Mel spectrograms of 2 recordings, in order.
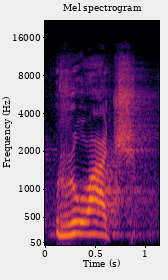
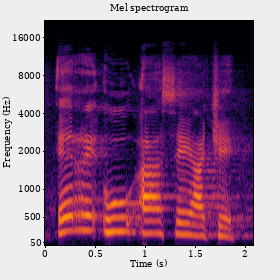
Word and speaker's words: ruach: Apunten todos ustedes, los que les interese en su Biblia, la palabra espíritu, que la palabra se escribe ruach, R-U-A-C-H, ruach, que es la palabra espíritu.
